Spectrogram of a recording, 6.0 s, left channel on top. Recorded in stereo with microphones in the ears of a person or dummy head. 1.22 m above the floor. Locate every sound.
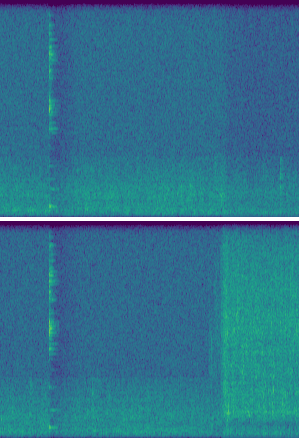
1.0 s a cowbell: 25° right (ahead or behind), 3 m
